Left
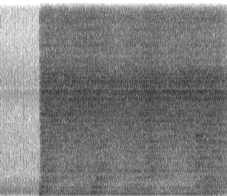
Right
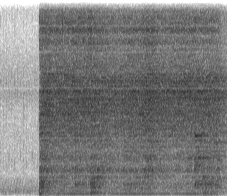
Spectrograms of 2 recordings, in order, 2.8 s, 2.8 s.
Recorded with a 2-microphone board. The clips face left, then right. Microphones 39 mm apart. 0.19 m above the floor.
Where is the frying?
75° right (ahead or behind), 1.0 m.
